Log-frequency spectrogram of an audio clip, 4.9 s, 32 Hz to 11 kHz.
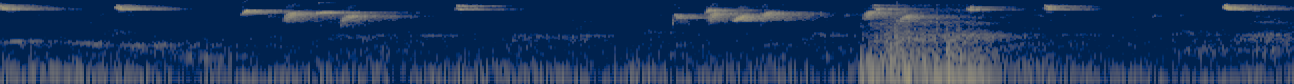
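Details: Singing European goldfinch, 2022: quick sequence of high tinkling chirps and short slurred twitters with a brief thump of handling noise midway and faint background hiss.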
